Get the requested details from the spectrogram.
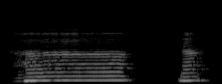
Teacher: इसको हम सीने वाली साइड से यानी कि हलके नीचे वाले हिस्से से अदा करेंगे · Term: मोटा हा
